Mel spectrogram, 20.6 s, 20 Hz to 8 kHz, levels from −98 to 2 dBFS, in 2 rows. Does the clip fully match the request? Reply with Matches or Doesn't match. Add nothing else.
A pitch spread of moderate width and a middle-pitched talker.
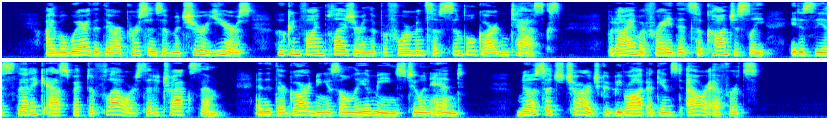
Matches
